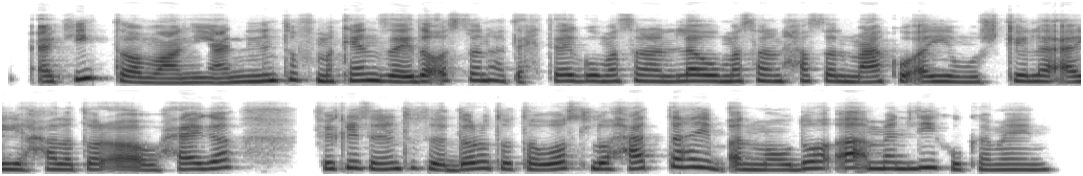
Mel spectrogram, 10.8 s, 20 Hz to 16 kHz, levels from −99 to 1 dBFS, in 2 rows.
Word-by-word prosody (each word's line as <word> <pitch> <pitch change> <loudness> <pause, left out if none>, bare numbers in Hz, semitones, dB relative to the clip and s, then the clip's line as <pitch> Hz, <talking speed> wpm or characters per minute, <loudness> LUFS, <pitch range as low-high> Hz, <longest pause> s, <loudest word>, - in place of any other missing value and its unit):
أكيد 330 +11 +2
طبعًا 200 -7 +1
يعني 195 +1 -2
إن 235 +2 +1
أنتم 280 +3 +1
في 285 -2 -2
مكان 270 +3 +2
زي 240 -3 +4
ده 250 +2 +2
أصلًا 275 0 -2
هتحتاجوا 255 0 -1
مثلًا 250 -1 -2
لو 255 0 +4
مثلًا 250 +1 -1
حصل 255 -1 -2
معاكم 220 +1 +1
أي 235 +1 +1
مشكلة 225 +3 -2
أي 240 +2 +2
حالة 235 +1 -2
طارئة 240 +1 -3
أو 215 - -3
حاجة، 255 +7 0 0.4
فكرة 275 +1 -2
إن - - -1
أنتم 275 +3 -3
تقدروا 250 +1 +2
تتواصلوا 255 0 0
حتّى 275 +6 0
هيبقى 320 -8 0
الموضوع 230 +4 -1
أأمن 275 -2 0
ليكم 300 -2 +1
كمان. 230 0 -5
250 Hz, 190 wpm, -23 LUFS, 235-275 Hz, 0.4 s, زي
